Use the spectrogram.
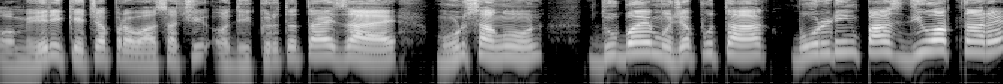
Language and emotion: Goan Konkani, surprised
